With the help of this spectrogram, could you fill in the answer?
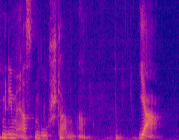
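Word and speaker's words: Я: Ja. Ja heißt ich, ausgesprochen ja. Ich heißt auf Russisch ja. Ein Buchstabe nur, der letzte im Alphabet.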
